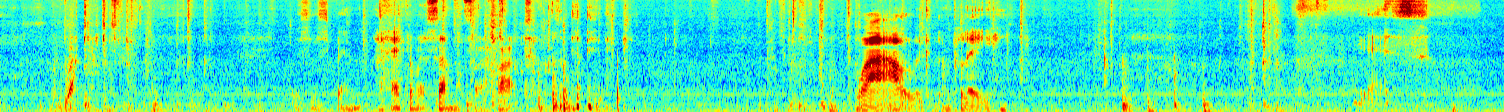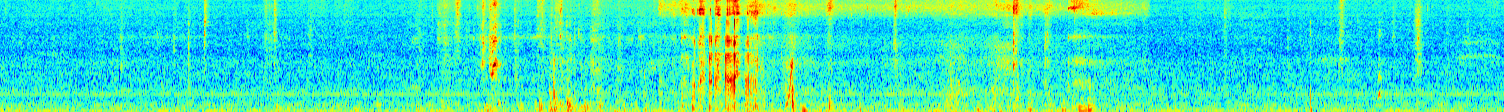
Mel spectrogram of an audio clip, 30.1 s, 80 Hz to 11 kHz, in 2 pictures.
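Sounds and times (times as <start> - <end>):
paws and claws tapping on boards: 10.9 - 12.9.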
